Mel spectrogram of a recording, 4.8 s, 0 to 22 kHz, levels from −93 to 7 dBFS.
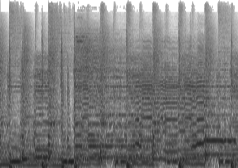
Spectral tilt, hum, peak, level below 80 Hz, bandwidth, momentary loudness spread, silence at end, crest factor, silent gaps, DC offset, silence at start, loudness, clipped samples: -4.5 dB/octave; none; 0 dBFS; -22 dBFS; over 20 kHz; 2 LU; 0 s; 12 dB; none; under 0.1%; 0 s; -11 LUFS; under 0.1%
